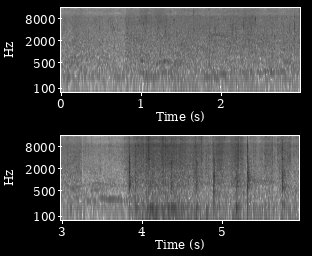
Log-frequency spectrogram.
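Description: Chicken deep-frying in oil in a cast-iron cauldron, sizzling steadily, with several sharp knocks and a clatter from about four seconds in.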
